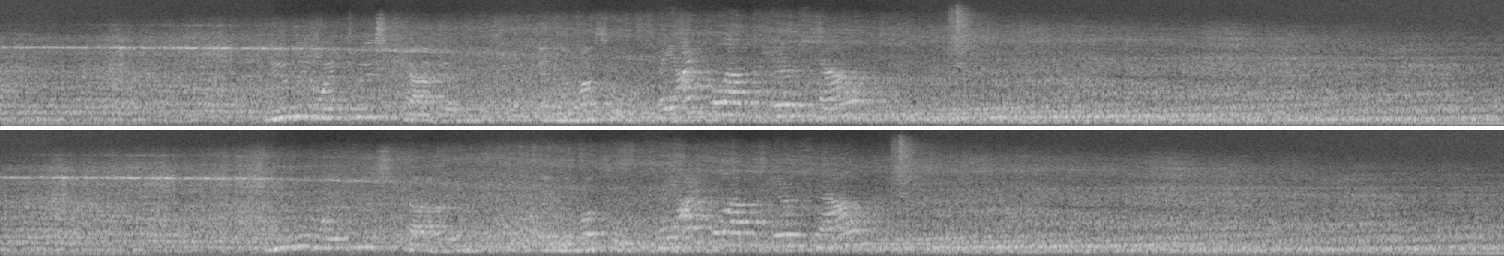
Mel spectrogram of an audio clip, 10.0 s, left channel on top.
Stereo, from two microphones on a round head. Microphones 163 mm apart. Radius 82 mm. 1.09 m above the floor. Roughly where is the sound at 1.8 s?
Left.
